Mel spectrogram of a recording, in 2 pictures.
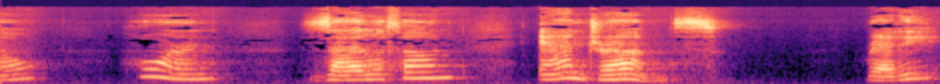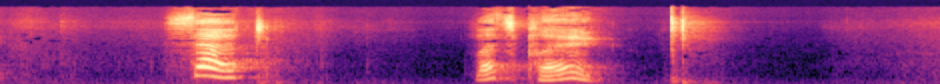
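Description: A toy music player speaks and sings short cheerful phrases through a small tinny speaker.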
